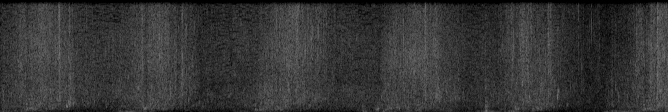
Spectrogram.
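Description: Oars splash rhythmically in water as a boat is rowed.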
